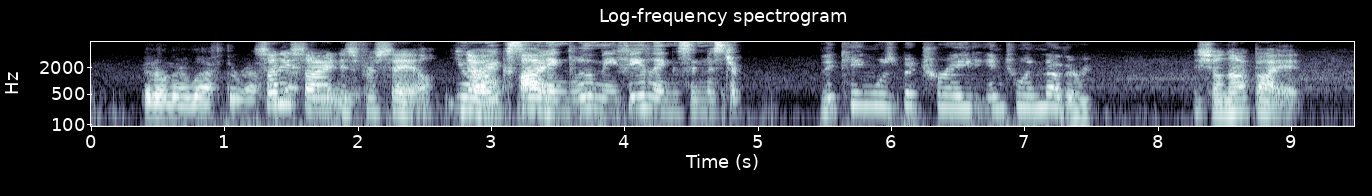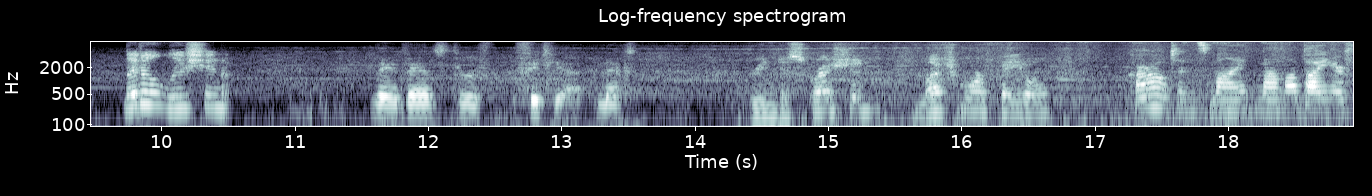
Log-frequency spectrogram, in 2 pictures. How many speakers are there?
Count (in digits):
4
